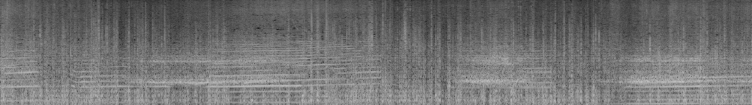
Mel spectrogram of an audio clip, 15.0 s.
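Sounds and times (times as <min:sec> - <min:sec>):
car engine under load: 0:00.0 - 0:15.0
wind buffeting microphone: 0:00.0 - 0:15.0.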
